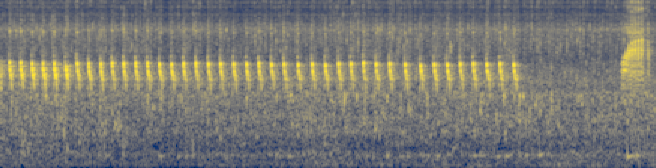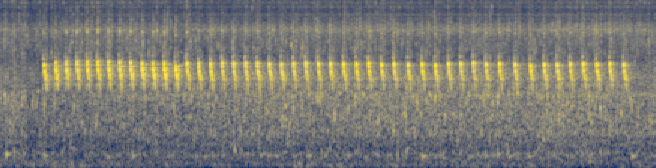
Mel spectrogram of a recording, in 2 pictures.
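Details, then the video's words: Sooty-headed bulbul, long 'tembak panjang' trill style used as masteran training for cage birds: a steady, very fast, high metallic trill runs about four seconds, breaks for a sharp upward note, then resumes equally long. "masteran kapas tembak panjang"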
